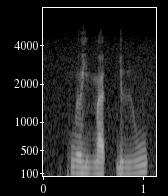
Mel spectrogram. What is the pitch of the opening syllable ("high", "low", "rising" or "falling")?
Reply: low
